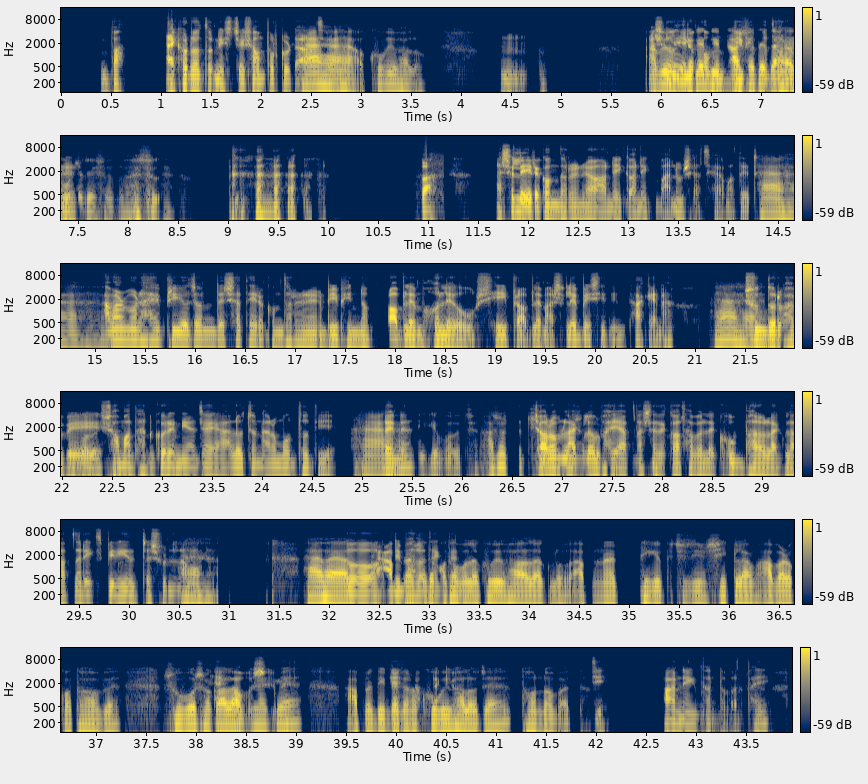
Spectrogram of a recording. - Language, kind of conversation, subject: Bengali, unstructured, কোনো প্রিয়জনের সঙ্গে দ্বন্দ্ব হলে আপনি প্রথমে কী করেন?
- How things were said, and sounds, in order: laughing while speaking: "আসলে"; giggle; sniff; unintelligible speech; other background noise; tapping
